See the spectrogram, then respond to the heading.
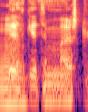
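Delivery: barely-there soft strained voice. Retelling how a friend who had a trach could barely talk: imitating a friend talking with a trach. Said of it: "He talked like this a little bit".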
